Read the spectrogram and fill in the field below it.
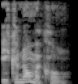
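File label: "economical", British English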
